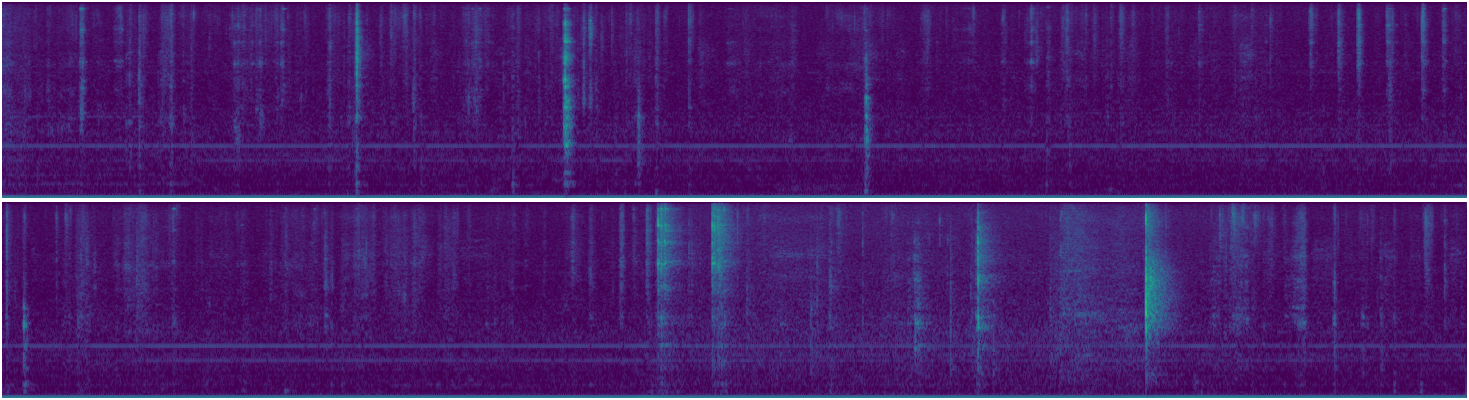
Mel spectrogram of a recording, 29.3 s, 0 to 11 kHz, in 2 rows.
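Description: Kitchen knife filleting a small red mullet on a wooden cutting board: sparse light clicks and taps of the blade on the board and fish, the sharpest about 26 seconds in, over a steady high hum.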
